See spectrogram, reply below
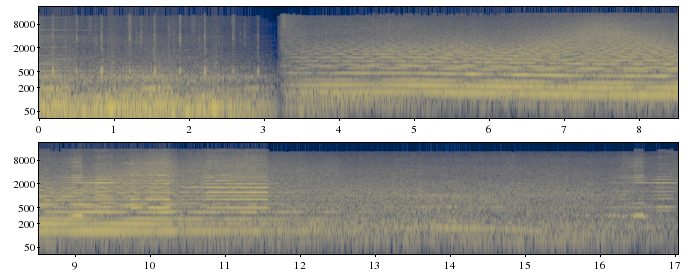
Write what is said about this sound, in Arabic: حطيتونا عند أصوات هرنات من الصبح زحمة.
